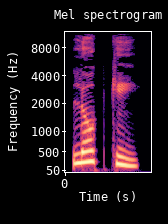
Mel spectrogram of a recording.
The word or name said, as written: ಲೊಕ್ಕಿ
